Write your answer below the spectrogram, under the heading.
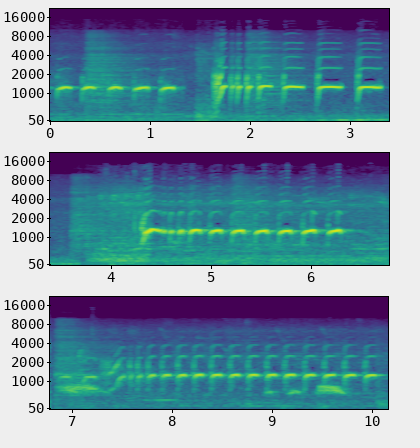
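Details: Calls of a local female zebra dove meant to lure male doves, captive or wild; long runs of short, clipped, evenly spaced notes at a steady mid pitch, separated by abrupt breaks and a burst of rough noise.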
